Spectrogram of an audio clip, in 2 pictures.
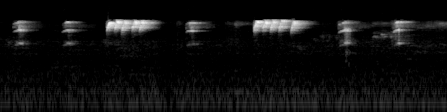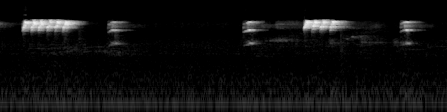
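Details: Lively bar-winged prinia song filled with cililin phrases: short high chips lead into shrill buzzy rattles, repeated four times with pauses, the last after a short gap.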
